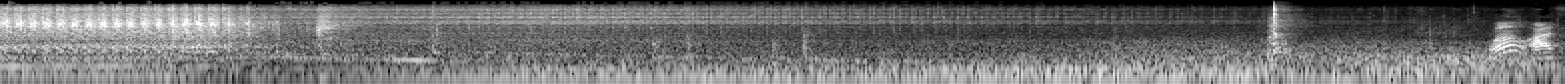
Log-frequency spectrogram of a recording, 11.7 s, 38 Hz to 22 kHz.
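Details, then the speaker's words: 2009 GM truck with 5.3 LS V8, first startup after a broken camshaft locator pin fix, fresh oil and filter, jumper battery: quick start settling into steady idle with light tapping; lifters still pumping up, 50–60 psi oil pressure, otherwise healthy. "lifters need to be pumped up a little bit and yeah that little tappy sound will go away after some time"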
